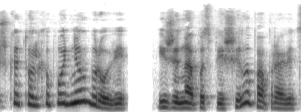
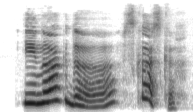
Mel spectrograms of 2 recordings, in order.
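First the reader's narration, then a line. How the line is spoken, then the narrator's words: Drawling. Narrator (Russian): протянула тетя Гвен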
